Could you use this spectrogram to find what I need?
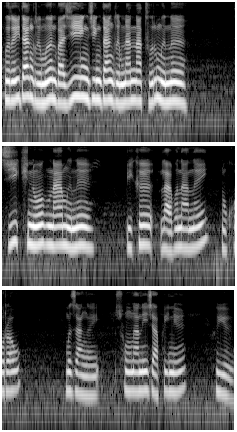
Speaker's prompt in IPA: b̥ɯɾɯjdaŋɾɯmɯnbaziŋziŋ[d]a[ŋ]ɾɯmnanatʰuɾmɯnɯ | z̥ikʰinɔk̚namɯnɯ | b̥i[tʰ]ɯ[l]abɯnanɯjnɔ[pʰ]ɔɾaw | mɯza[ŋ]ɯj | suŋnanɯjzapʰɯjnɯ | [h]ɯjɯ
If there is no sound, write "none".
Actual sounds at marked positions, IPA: d, ŋ, kʰ, l, kʰ, ŋ, h

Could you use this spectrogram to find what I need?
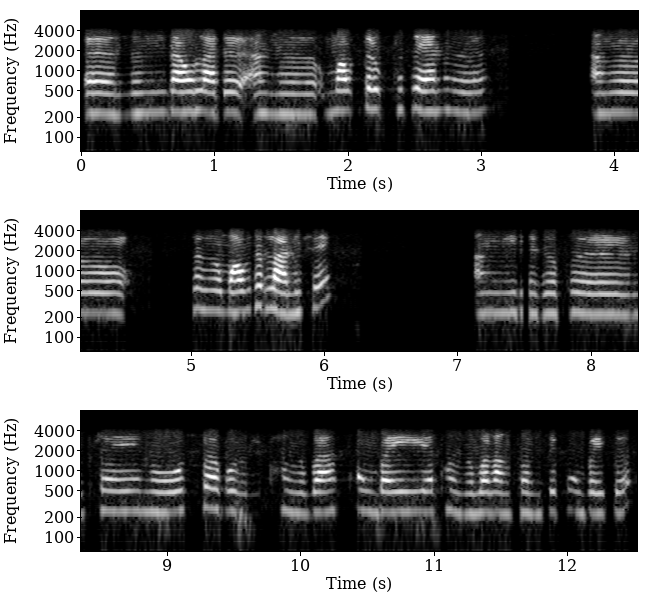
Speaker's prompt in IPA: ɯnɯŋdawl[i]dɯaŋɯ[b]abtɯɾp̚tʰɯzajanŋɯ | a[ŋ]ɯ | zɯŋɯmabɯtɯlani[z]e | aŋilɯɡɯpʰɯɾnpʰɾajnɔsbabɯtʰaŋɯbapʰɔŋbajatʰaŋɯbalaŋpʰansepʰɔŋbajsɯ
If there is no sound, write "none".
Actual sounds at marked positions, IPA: a, m, ŋ, s

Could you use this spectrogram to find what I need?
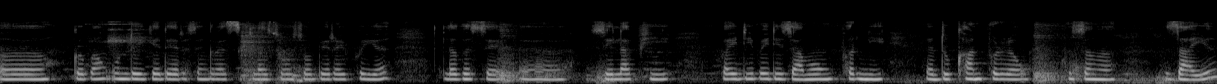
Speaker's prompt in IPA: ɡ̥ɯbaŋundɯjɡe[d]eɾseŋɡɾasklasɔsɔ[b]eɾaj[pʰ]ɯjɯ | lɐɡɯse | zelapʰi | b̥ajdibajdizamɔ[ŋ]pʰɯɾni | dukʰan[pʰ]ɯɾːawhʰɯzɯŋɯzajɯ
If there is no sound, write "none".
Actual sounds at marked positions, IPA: d, b, pʰ, ŋ, pʰ

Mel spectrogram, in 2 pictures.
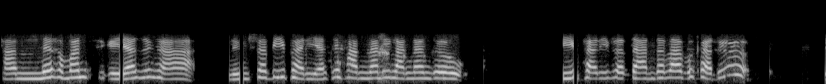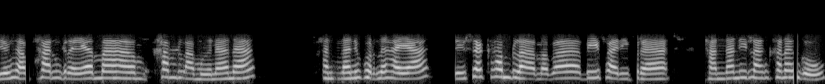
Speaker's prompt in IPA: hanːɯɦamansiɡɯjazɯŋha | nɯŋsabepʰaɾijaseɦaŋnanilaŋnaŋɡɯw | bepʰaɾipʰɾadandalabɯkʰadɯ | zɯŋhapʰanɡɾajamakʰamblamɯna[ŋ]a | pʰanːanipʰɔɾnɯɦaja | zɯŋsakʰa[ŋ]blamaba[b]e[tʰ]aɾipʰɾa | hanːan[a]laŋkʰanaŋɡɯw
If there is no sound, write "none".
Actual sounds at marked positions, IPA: n, m, b, pʰ, i

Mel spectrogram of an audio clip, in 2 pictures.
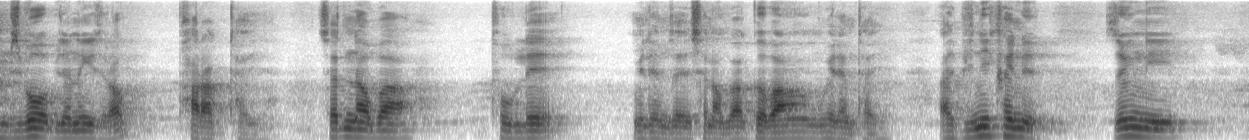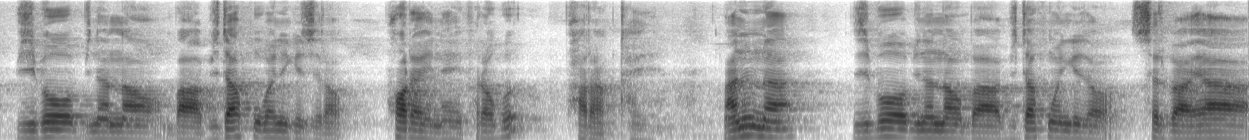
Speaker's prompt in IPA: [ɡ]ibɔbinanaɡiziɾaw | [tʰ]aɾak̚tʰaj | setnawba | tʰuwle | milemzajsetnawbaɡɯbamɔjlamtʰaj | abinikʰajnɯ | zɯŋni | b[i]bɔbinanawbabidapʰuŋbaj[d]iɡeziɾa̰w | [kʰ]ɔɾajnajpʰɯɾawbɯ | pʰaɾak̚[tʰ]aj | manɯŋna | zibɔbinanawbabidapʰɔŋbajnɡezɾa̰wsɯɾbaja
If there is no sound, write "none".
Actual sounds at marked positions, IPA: b, pʰ, i, n, pʰ, tʰ

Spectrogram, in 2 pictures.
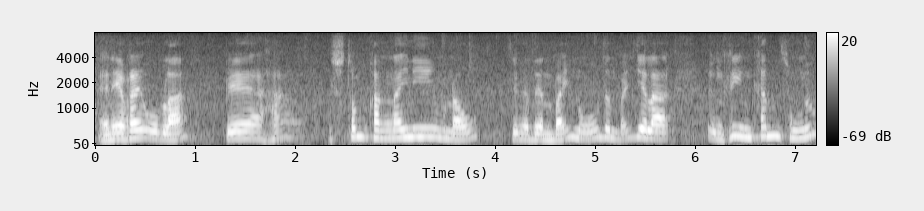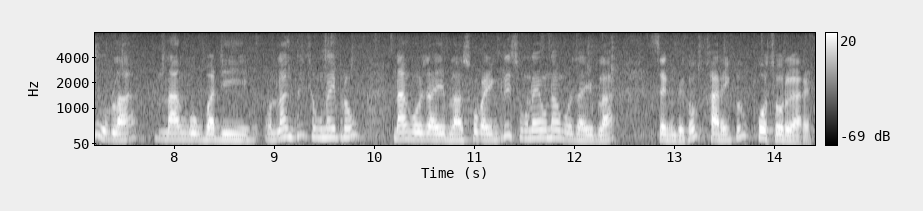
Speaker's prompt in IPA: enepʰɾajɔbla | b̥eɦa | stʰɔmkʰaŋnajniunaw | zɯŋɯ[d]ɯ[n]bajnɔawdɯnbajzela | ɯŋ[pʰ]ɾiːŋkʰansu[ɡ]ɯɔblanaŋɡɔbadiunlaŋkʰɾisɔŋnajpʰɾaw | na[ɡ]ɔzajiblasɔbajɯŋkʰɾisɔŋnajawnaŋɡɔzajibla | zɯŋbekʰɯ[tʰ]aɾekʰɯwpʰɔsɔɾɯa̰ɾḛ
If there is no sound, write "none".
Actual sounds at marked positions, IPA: d, n, kʰ, ŋ, ŋ, kʰ

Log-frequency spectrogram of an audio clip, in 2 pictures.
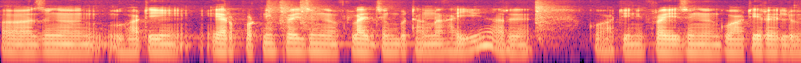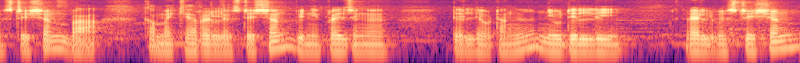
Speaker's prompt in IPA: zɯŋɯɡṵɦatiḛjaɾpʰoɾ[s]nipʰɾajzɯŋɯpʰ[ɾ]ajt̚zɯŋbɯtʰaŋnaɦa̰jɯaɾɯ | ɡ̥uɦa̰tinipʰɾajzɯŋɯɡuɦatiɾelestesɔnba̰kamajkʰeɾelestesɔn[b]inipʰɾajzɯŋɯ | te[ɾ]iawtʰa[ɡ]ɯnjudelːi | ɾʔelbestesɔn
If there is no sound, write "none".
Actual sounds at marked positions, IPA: t, l, b, l, ŋ

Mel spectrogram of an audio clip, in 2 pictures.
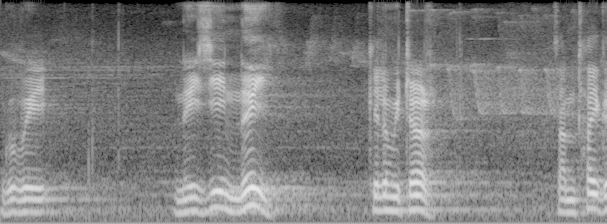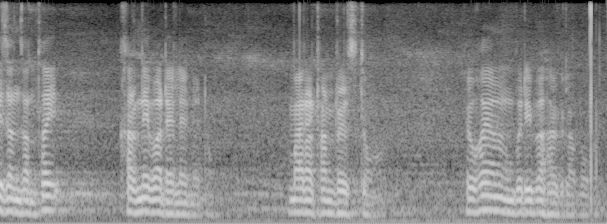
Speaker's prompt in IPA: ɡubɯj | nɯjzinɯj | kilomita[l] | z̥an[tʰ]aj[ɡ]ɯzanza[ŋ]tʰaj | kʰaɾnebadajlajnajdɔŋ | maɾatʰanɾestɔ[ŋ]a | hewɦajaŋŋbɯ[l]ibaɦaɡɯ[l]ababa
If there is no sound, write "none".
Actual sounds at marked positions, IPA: ɾ, tʰ, ɡ, n, ŋ, ɾ, l

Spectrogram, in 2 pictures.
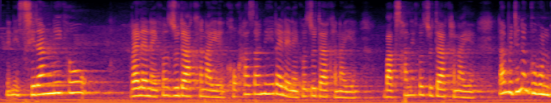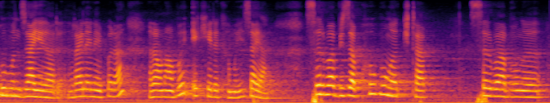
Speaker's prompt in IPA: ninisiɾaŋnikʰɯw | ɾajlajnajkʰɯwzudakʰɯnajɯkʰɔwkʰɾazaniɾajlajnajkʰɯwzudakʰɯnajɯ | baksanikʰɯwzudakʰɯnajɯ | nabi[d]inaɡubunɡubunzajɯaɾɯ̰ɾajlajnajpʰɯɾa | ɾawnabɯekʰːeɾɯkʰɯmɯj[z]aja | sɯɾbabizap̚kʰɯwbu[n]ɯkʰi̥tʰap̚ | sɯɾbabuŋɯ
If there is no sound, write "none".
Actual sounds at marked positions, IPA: d, z, ŋ

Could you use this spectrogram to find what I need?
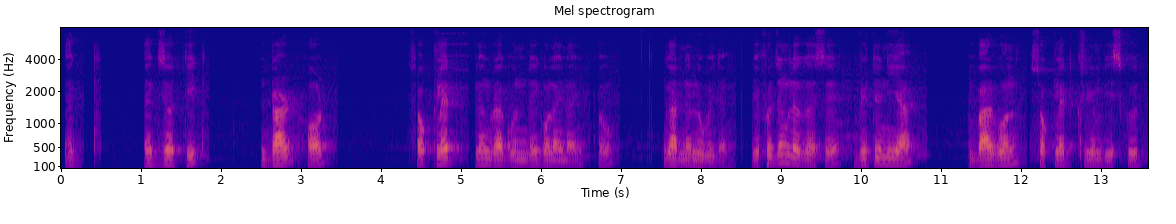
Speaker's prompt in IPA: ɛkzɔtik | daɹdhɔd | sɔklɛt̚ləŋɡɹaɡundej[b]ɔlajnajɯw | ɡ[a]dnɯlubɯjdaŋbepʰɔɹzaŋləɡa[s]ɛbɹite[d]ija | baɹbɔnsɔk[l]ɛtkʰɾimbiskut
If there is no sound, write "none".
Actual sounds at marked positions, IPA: ɡ, a, s, n, l

